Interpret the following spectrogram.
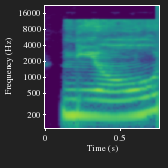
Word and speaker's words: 牛: 牛肉, 牛, ingat teman-teman, kalau iu bacanya iou ya, walaupun tulisannya nggak ada o, tapi ketika kita baca, teman-teman pastikan ada o supaya pronunciation-nya tepat.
